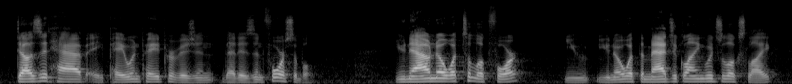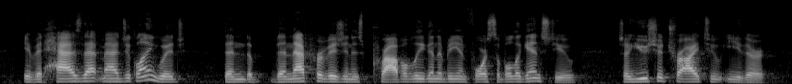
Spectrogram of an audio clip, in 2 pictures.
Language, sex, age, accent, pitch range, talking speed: English, male, 40-59, American, 115-135 Hz, 195 wpm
